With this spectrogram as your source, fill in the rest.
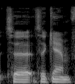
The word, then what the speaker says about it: GAMFT: This is GAMFT. Remember, the T is silent.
